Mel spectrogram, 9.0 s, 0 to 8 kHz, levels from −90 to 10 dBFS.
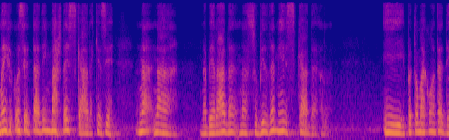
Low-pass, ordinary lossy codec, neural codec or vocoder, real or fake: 7.2 kHz; none; codec, 16 kHz in and 24 kHz out, 1 kbps, XY-Tokenizer; fake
